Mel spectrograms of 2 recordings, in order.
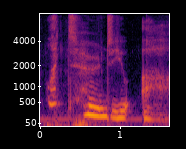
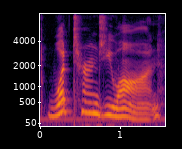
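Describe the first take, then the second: First: It is said imitating another man's manner. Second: It is said in the speaker's own voice.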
